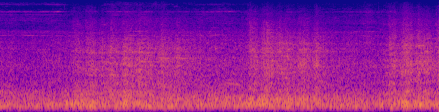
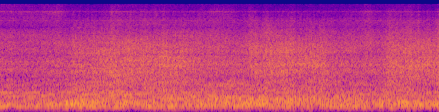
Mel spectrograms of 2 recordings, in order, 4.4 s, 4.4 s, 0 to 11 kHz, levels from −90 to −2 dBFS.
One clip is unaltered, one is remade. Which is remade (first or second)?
second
